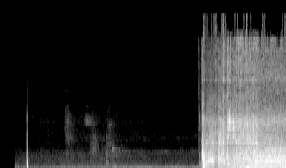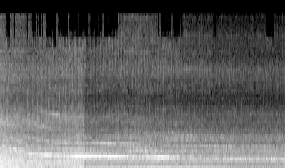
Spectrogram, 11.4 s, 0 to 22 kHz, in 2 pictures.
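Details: R53 Mini Cooper S, a few moments after a terrible-sounding first start: engine fires at about four seconds and settles into a steady even run with no rattle or knock, much quieter and healthy.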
